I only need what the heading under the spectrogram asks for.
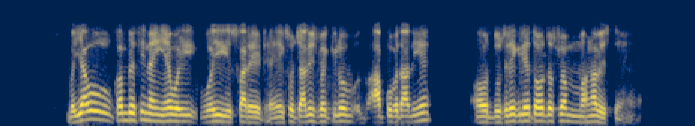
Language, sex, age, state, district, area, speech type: Hindi, male, 45-60, Uttar Pradesh, Varanasi, rural, conversation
